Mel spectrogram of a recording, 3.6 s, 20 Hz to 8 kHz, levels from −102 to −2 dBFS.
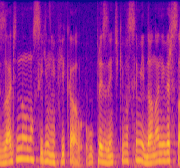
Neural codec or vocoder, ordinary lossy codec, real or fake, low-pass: none; none; real; none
